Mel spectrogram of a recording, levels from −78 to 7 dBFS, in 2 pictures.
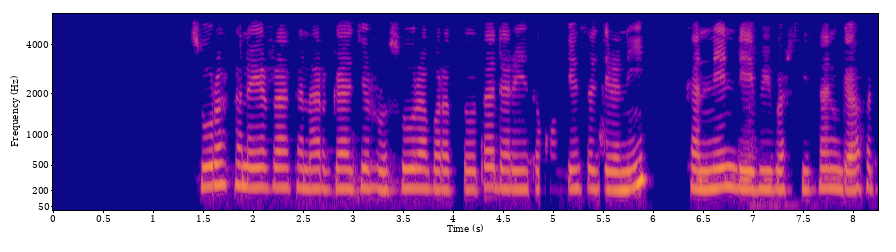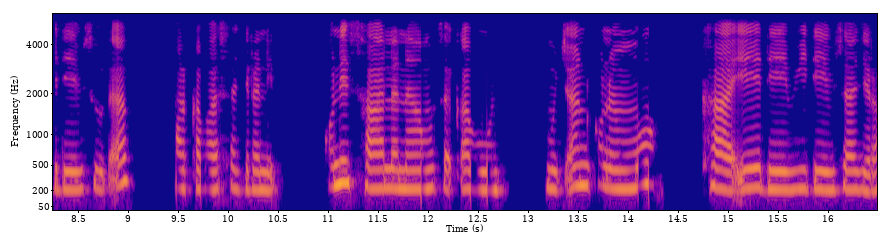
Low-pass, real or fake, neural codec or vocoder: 5.4 kHz; real; none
